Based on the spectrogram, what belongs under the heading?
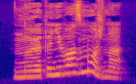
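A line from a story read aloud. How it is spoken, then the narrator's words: Exclaimed. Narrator (Russian): воскликнул Джордж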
